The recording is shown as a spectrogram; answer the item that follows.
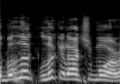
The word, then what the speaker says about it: Hachimura: Now look at how you say it, Uchimura. – Hachimura.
